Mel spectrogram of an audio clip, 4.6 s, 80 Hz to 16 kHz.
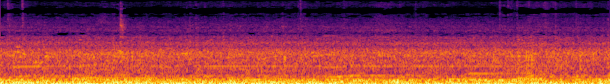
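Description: Steady cabin noise of a Boeing 787-8 on the ground after landing: a deep, even rumble of engines and wheels heard from inside the cabin.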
